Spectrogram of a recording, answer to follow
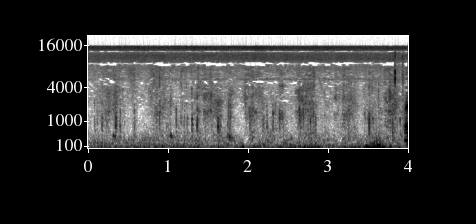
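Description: Soft, scattered footsteps through dry grass, with a low rumble on the microphone underneath.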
